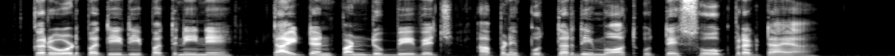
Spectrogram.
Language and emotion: Punjabi, sad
